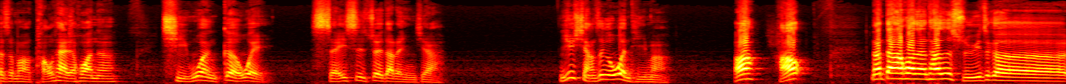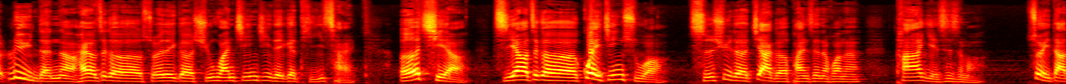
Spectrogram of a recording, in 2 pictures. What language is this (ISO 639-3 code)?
zho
